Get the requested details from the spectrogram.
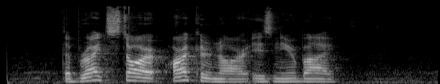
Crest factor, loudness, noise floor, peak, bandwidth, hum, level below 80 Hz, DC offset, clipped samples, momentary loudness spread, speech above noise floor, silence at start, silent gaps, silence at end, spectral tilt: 20 dB; -24 LUFS; -53 dBFS; -6 dBFS; 16 kHz; none; -62 dBFS; under 0.1%; under 0.1%; 11 LU; 29 dB; 0.65 s; none; 1.05 s; -4.5 dB/octave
